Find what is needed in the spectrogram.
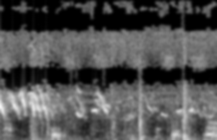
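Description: Hen and chicks in a coop, the hen giving short soft clucks and the chicks high peeps. Two sharp knocks come in the second half.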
